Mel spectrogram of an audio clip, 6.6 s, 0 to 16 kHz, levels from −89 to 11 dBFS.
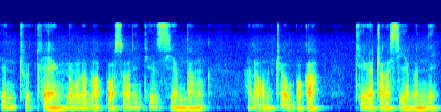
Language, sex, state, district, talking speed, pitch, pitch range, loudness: Mizo, male, Mizoram, Aizawl, 170 wpm, 105 Hz, 105-110 Hz, -25 LUFS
